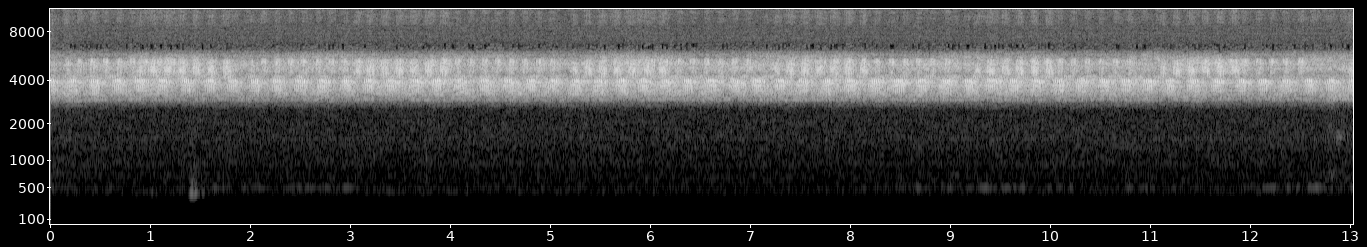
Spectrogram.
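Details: Grass insects on a summer night, recorded in August: a dense, steady high-pitched trilling chorus with a soft pulsing throb about twice per second, unbroken across the whole stretch, with no other sounds clearly audible.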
